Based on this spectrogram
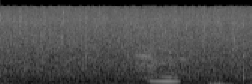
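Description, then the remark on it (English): Rain starts and falls steadily with a soft, even hiss that fills the whole stretch, fairly quiet, with a faint low hum and a dull thump briefly rising beneath it near the end. “Yeah, I saw it starting to rain during the fighting going down”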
